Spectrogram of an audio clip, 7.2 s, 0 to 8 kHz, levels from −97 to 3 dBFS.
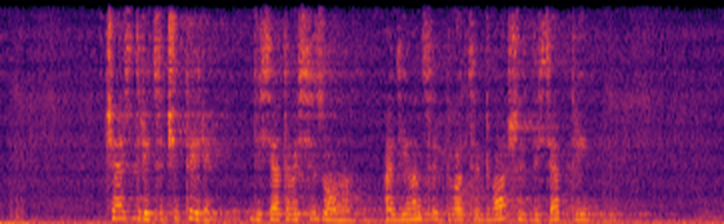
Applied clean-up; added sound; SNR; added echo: none; Explosion; 18 dB; reverberation time 1.5 s.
